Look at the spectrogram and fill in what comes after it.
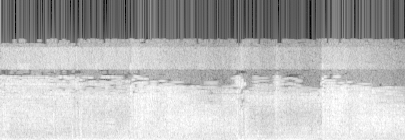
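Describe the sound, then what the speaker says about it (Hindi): Bofors artillery guns of the Indian Army firing, a loud, dense roaring blast that fills the whole stretch with heavy low rumble and no pauses. "ये वो तोप है जो दुश्मन देश को विस्फोटक मौत देती आई है"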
